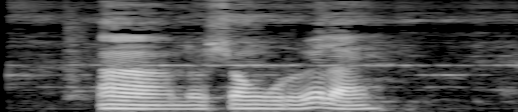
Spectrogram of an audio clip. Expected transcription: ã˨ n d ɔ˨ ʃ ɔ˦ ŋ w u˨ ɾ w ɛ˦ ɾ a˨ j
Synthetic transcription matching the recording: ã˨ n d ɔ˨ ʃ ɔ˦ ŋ w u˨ ɾ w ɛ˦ l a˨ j

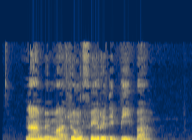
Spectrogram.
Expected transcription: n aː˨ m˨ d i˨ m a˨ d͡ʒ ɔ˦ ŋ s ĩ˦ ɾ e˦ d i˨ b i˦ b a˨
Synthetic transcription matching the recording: n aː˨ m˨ b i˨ m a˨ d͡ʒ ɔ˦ ŋ f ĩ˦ ɾ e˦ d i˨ b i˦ b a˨

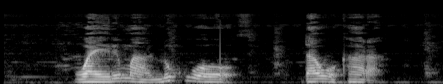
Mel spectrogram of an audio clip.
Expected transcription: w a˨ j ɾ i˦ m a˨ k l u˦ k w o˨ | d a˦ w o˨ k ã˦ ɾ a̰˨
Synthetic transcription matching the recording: w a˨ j ɾ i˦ m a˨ l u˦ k w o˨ | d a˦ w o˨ k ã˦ ɾ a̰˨

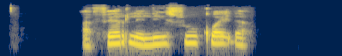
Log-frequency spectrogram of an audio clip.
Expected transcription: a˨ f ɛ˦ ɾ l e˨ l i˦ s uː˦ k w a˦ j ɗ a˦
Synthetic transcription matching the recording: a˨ f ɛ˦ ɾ l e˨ l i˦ s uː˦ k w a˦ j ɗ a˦

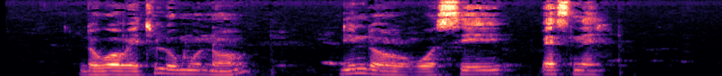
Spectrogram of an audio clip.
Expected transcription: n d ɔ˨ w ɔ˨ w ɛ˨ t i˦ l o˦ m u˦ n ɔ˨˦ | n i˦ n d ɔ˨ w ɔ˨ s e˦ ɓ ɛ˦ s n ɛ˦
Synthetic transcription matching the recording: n d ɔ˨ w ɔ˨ w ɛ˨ t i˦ l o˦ m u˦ n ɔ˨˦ | n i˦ n d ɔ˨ w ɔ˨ s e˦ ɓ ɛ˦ s n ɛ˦

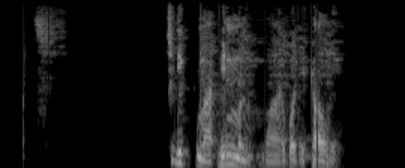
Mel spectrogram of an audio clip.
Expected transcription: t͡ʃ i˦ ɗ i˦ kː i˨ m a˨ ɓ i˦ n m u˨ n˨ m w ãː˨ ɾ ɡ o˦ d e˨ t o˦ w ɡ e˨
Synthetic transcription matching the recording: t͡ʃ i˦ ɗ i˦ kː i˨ m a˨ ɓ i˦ n m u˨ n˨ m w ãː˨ ɾ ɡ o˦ d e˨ t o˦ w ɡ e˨

